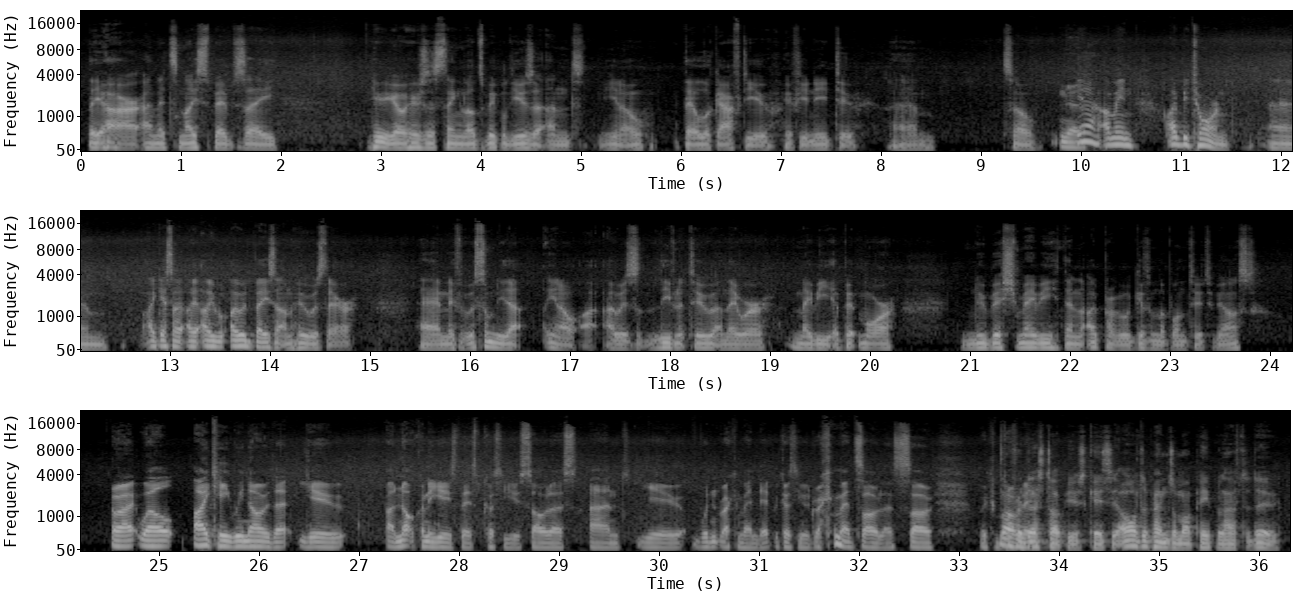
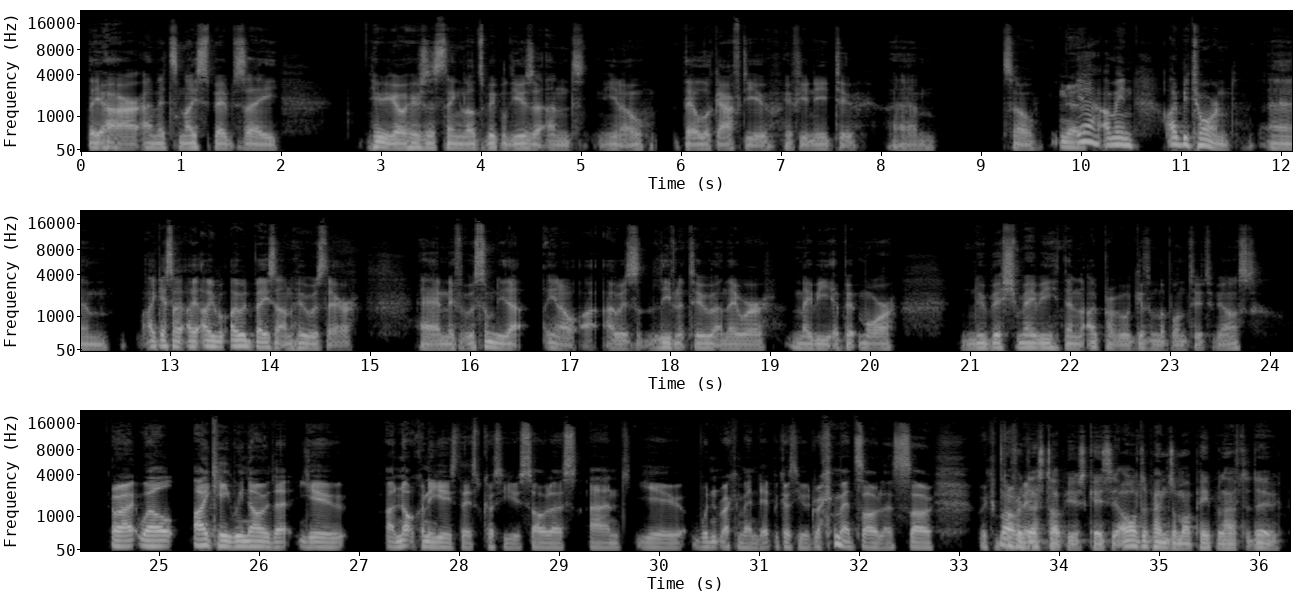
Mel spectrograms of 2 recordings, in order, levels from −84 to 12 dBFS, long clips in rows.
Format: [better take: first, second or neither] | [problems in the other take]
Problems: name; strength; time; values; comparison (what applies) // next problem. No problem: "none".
second | wind noise on the microphone; occasional gusts; 20 dB below the speech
